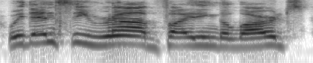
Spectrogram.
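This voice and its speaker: Slow-paced playful narrator, casual and jokey. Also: medium pitch, a little mellow. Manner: playful, mock-exasperated, jokey asides. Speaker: narrator of a comedic script reading. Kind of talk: casual dramatic reading with running commentary.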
